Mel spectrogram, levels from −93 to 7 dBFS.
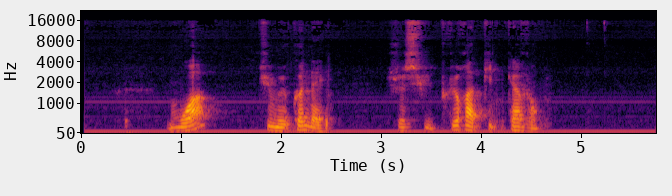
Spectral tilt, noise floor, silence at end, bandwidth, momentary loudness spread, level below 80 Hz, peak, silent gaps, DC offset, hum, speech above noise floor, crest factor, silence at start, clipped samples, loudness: -6 dB/octave; -44 dBFS; 1.15 s; 16.5 kHz; 18 LU; -52 dBFS; 0 dBFS; none; under 0.1%; none; 24 dB; 22 dB; 0.1 s; under 0.1%; -21 LUFS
